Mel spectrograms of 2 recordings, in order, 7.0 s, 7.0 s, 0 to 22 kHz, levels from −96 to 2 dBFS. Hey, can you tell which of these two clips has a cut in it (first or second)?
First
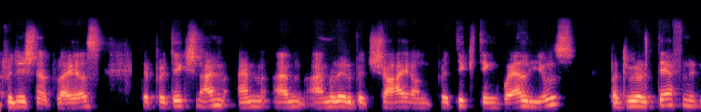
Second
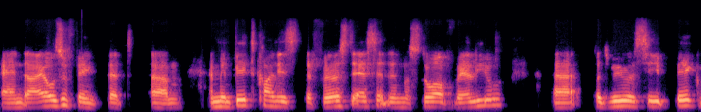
first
